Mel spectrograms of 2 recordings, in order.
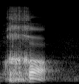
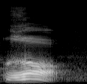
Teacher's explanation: Huruf kha itu dia punya sifat huruf hams ya. Hams itu dia keluar desis atau udara dari mulut kita. Kalau dia gha itu punya sifatnya jahar ya.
